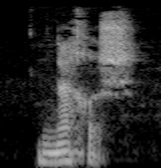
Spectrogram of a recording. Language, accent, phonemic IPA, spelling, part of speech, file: English, Southern England, /ˈnɑxəs/, nachos, noun, LL-Q1860 (eng)-nachos.wav
- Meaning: Alternative form of naches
